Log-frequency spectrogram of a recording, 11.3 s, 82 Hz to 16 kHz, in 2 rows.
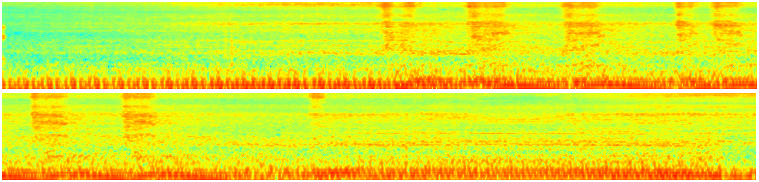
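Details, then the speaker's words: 1980 Pontiac Trans Am Turbo 301 V8 after sitting 18 years, warm idle with exhaust broken off just behind the muffler above the axle: steady, even low rumble, no knocks or misses, some handling clatter; normal idle. "so at least it's past the muffler it won't be too loud and it's just shooting right over the frame rail but just sitting here idling that's fantastic"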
